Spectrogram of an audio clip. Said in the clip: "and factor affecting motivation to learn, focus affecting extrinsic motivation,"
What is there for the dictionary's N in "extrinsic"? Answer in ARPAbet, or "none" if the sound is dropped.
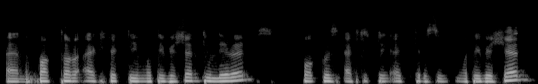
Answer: none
